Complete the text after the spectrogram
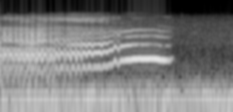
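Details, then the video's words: Dog from Sacramento, California, that loves McDonald's, 'talking' while wanting food: a drawn-out harmonic whine-howl that rises in pitch and holds steady before stopping abruptly, over a low rumbling background. "Cute Funny Talking Dog from Sacramento, Ca"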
